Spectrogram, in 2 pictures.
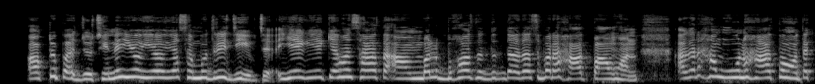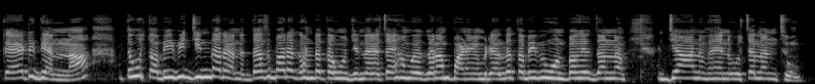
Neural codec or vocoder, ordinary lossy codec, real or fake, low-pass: none; MP3, 64 kbps; real; 10.8 kHz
